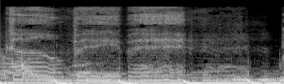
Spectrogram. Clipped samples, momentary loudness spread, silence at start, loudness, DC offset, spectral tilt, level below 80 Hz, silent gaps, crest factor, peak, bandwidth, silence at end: under 0.1%; 1 LU; 0 s; -12 LUFS; under 0.1%; -5.5 dB/octave; -12 dBFS; none; 8 dB; -2 dBFS; 16 kHz; 0 s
